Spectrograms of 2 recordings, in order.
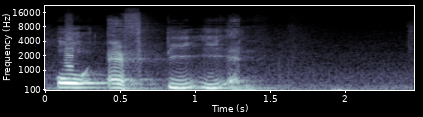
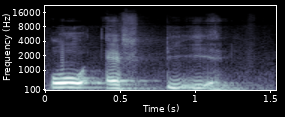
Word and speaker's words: often: new people are saying of 10 is correct t is not silent it should be pronounced some said t sign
